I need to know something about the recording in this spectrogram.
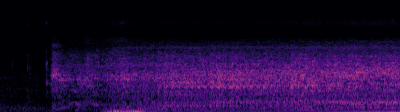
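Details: Honda Civic fastback engine starts and settles to idle with a rapid knock under the running note, about four per second; badly worn connecting rod bearings, repair planned.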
